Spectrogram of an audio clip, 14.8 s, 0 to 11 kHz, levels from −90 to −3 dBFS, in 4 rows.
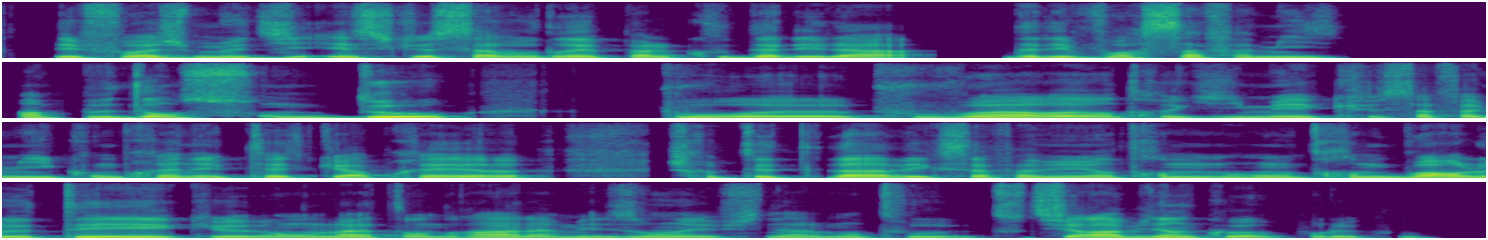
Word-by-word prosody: des 120 - +3
fois, 175 +8 +2
je 140 -4 -3
me 130 -1 0
dis: 140 +7 -4
«Est-ce 135 -2 -1
que 190 - +1
ça 175 -6 +1
vaudrait 130 -1 +1
pas 140 - 0
le 135 - -1
coup 135 +5 -10
d'aller 125 -5 +2
la 120 0 +1 0.2
d'aller 115 -1 0
voir 140 +6 -3
sa 145 +1 +1
famille 145 -1 -3 0.4
un 125 - +1
peu 165 +6 -3
dans 135 -3 +2
son 130 +1 -5
dos?» 155 +11 +5 0.5
pour, 130 -3 +1
heu, 115 -1 +2
pouvoir, 135 +5 +2
heu, 120 - +6
entre 115 +1 -2
guillemets 120 +7 -2
que 140 -5 -11
sa - - -4
famille 115 +1 -3
«comprenne» 120 +7 -3
et 115 - -1
peut-être 140 +3 -2
qu'après 140 +6 0
je 120 -4 +2 0.4
serai - - -8
peut-être 110 +1 -4
là 135 0 +6
avec 125 -3 +1
sa 115 - 0
famille 120 +2 -1
en - - 0
train 115 -1 -4
en 120 0 -1
train 130 +2 -5
de 125 - -1
boire 120 -1 +5
le 120 0 +2
thé 155 +1 +4
et 120 - -1
qu'on 115 -1 -2
l'attendra 115 +1 0
à - - +2
la 115 - -1
maison 110 +6 -3
et 120 - -2
finalement 110 +2 -5
tout 125 -1 -6
tout 130 - -13
ira 115 0 +5
bien, 145 +2 +1
quoi, 120 -4 -2
pour - - -9
le 110 - -2
coup. 110 0 -16
125 Hz, 270 wpm, -21 LUFS, 115-140 Hz, 0.5 s, heu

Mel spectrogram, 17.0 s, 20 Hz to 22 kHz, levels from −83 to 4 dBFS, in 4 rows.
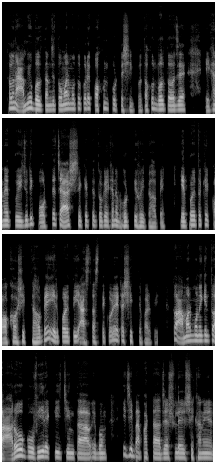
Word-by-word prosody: তখন 165 0 +2
আমিও 155 +10 +2
বলতাম 125 -2 +2
যে, - - -2
"তোমার 140 +4 +3
মতো 150 +1 -4
করে 155 0 -1
কখন 140 +6 -1
পড়তে 125 -4 -6
শিখব?" 110 -1 -13
তখন 155 +8 -4
বলত 135 -1 +2 0.2
যে, 130 - +4 0.5
"এখানে 130 +5 0 0.2
তুই 130 -1 +1
যদি 145 +5 0
পড়তে 110 +8 -3
চাস, - - +6
সেক্ষেত্রে 135 +1 -5
তোকে 130 +1 -2
এখানে 140 +2 -2
ভর্তি 125 +2 -3
হইতে 110 -2 -4
হবে। 100 +4 -9 0.4
এরপরে 140 +5 +2
তোকে 145 +1 -3
কখ 105 +1 +1 0.2
শিখতে 125 -3 -6
হবে। 120 +9 +1 0.2
এরপরে 135 0 +2
তুই 140 0 0
আস্তে, 105 +2 -4
আস্তে 120 +5 -6
করে 145 - -2
এটা 145 0 -3
শিখতে 135 -7 -8
পারবি।" 95 0 -10 0.3
তো - - -3
আমার 145 - +5
মনে 155 0 +4
কিন্তু 150 -2 -1 0.2
আরও 155 - +4 0.2
গভীর 145 +2 +3
একটি 140 - -5 0.2
চিন্তা 125 -1 0 0.3
এবং 125 0 -1 0.4
এই 200 - -6
যে 190 - +2
ব্যাপারটা 130 -2 -2 0.2
যে 125 - +1
আসলে 130 +1 -2 0.2
সেখানে 125 +1 -2
130 Hz, 185 wpm, -26 LUFS, 120-145 Hz, 0.5 s, চাস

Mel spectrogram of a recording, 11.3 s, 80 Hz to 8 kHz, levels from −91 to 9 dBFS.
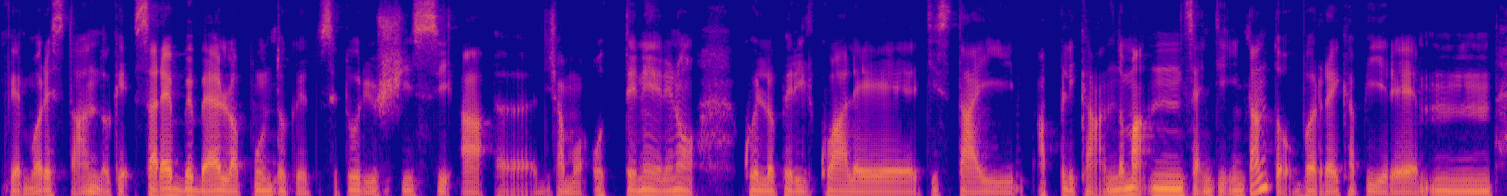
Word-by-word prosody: fermo 65 +5 -1
restando 80 -5 -1
che - - -4
sarebbe 95 -1 +4
bello 85 0 +5
appunto 85 0 -1
che - - -7
se - - -6
tu 90 - -1
riuscissi 85 +1 -1
a, - - 0
ehm, - - -11
diciamo 75 -2 -6
ottenere, 90 -2 -1
no, 85 -1 0 0.3
quello 85 -2 +1
per 85 - -2
il 80 0 -5
quale 75 -2 0
ti - - -8
stai 75 0 -2 0.2
applicando. 90 +2 -2
Ma, 110 +1 +6
mh, 100 -1 +6
senti, 80 -4 -1
intanto 185 - +2
vorrei 80 -3 0
capire, 80 -2 -1
mhmm, 80 -1 0
80 Hz, 155 wpm, -26 LUFS, 75-90 Hz, 0.3 s, Ma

